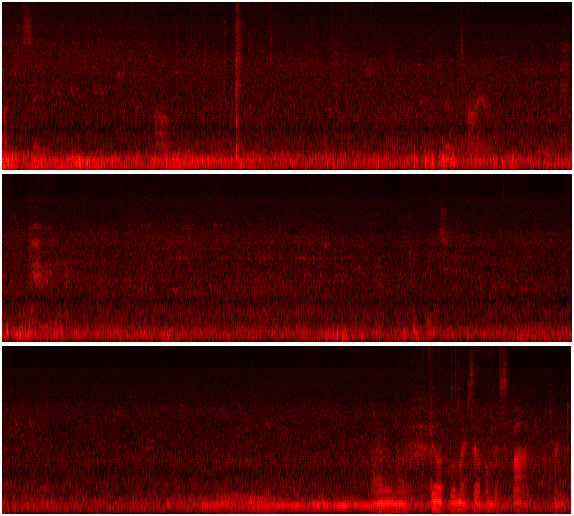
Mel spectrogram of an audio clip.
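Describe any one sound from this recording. A middle-aged woman talks calmly close by, outdoors.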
